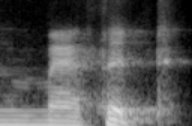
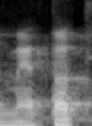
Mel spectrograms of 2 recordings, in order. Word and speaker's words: method: Cara itu sama dengan method. Bacanya bukan method ya, tapi method.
